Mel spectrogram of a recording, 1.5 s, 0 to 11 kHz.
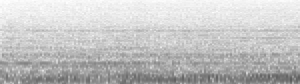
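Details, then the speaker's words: Water-cooled walk-in cooler compressor after the breaker-tripping fault was repaired: low steady hum without stutters, knocks or cut-outs; system staying on, box temperature down to about 48 degrees. "but this is great great news system is staying on everything's looking good"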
